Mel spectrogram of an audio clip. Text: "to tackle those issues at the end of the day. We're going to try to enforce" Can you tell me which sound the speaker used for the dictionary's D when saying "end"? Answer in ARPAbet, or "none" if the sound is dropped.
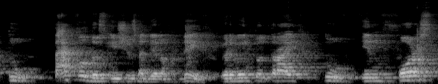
none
